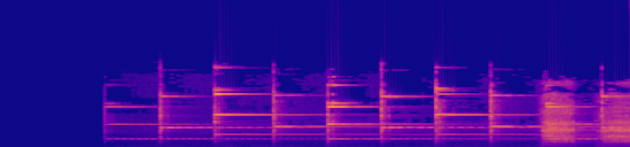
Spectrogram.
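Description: Title music: a slow melody of single bell-like struck notes that ring on, one about every three-quarters of a second, starting about a second and a half in. Near the end a fuller, hissier layer joins and the music grows louder.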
